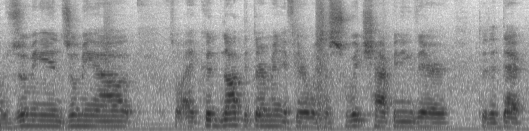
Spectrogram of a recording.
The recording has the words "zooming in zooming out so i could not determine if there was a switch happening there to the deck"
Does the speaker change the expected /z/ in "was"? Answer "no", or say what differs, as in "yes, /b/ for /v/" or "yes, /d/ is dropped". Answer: yes, /s/ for /z/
